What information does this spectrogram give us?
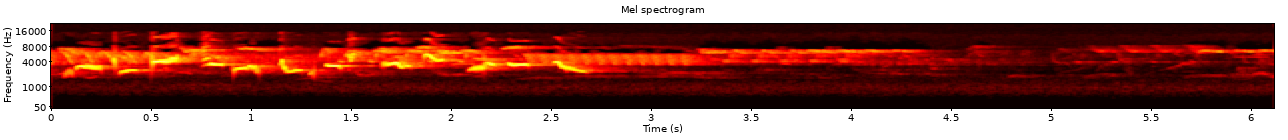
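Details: Eurasian blackcap singing a fast, rich warble of fluty, slurred notes for about two and a half seconds. A thinner, buzzy trill follows, then fades into near silence before soft notes return.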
